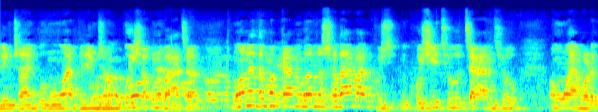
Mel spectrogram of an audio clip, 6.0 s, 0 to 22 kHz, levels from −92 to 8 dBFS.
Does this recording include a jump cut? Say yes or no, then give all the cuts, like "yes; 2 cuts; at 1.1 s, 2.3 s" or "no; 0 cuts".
no; 0 cuts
